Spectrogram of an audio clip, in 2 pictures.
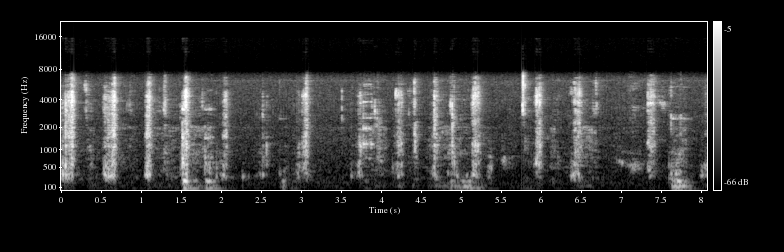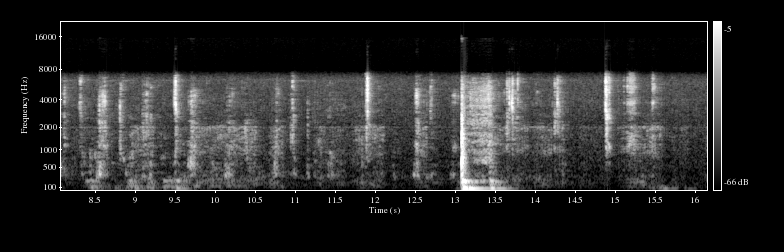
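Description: Close-up eating sounds: chewing and smacking of rice and stew, with many small clicks of metal chopsticks against bowls. One louder, fuller sound comes about 13 seconds in.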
